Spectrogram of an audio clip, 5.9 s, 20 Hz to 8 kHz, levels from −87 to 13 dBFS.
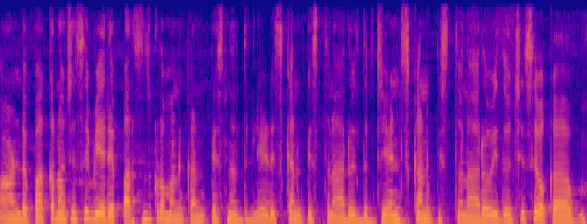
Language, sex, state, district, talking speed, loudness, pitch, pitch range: Telugu, female, Andhra Pradesh, Guntur, 185 wpm, -17 LUFS, 210 Hz, 200-225 Hz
